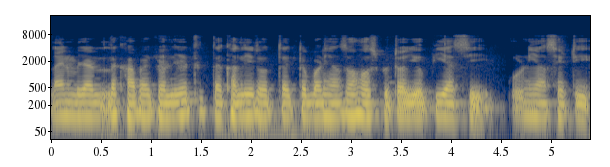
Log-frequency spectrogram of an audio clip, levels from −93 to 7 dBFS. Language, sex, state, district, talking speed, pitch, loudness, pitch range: Maithili, male, Bihar, Purnia, 155 wpm, 115 Hz, -18 LUFS, 110-115 Hz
